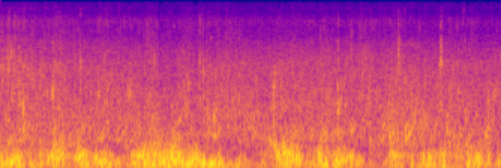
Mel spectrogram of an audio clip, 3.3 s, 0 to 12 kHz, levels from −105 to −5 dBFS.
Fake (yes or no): no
